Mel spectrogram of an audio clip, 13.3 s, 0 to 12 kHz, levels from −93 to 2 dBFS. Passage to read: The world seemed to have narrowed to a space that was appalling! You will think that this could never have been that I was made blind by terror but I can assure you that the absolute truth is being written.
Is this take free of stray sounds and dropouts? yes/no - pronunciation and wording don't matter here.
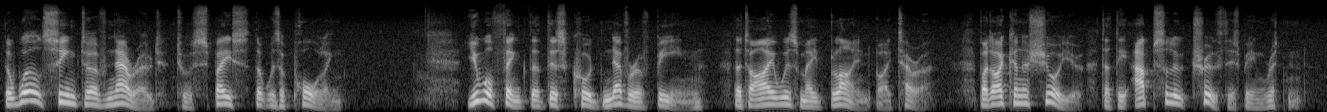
yes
